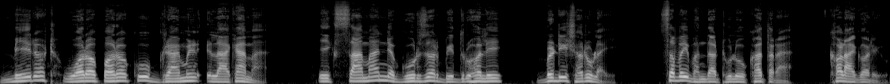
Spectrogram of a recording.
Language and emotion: Nepali, neutral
